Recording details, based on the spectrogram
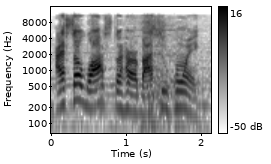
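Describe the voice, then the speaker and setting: A woman's voice: mid-range voice, moderate pace, poor audio. A woman streamer giving casual, chatty gameplay commentary, acting out her own thoughts as she goes. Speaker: gaming streamer. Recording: game music behind the voice.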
